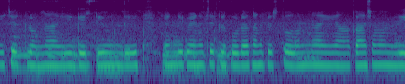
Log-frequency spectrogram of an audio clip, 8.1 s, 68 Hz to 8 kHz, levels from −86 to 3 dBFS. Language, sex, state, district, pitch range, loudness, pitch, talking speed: Telugu, female, Andhra Pradesh, Anantapur, 195-205 Hz, -36 LUFS, 200 Hz, 80 wpm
